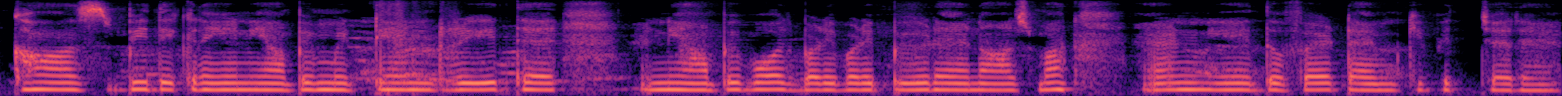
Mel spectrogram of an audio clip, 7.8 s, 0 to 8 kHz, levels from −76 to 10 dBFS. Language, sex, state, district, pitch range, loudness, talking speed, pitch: Hindi, male, Jharkhand, Jamtara, 200-215 Hz, -17 LUFS, 205 wpm, 210 Hz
